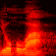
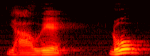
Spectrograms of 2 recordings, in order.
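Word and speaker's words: 야웨: 여호와 이렇게 이름이 붙여진 거예요 그래서 우리는 예전부터 여호와 이렇게 우리가 불러왔고 이제 신학에 발달하고 문 이렇게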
